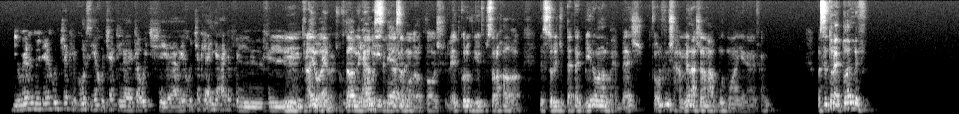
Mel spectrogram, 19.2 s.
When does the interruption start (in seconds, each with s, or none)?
5.7 s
